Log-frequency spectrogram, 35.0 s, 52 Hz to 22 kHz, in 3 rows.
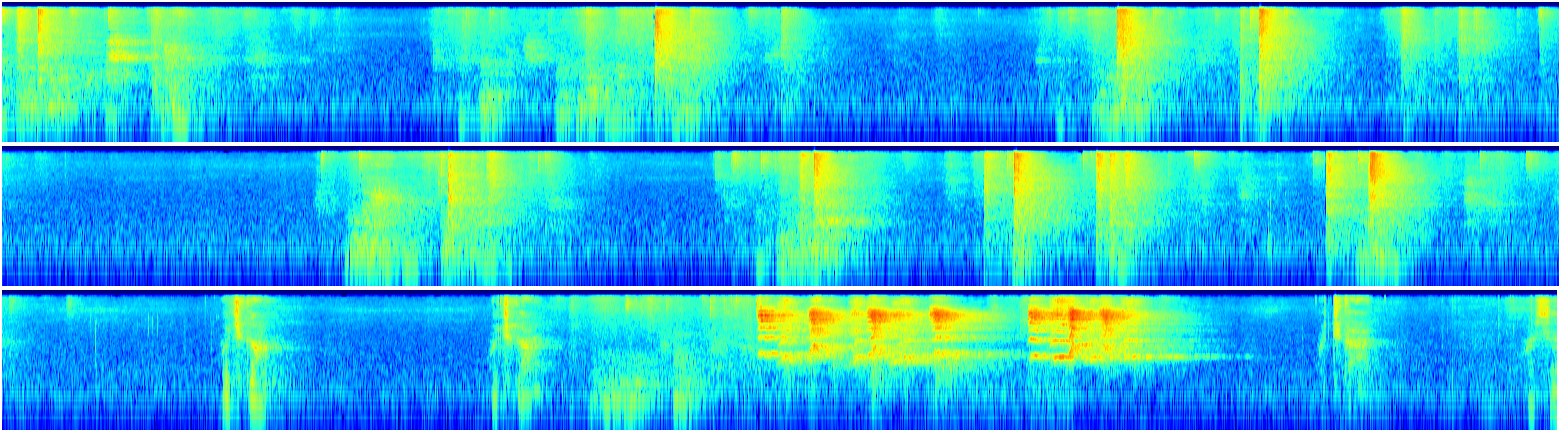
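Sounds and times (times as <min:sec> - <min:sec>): squeaky dog toy squeaking: 0:29.0 - 0:32.6.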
